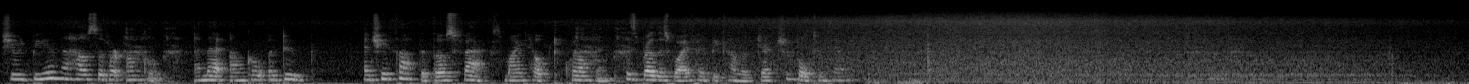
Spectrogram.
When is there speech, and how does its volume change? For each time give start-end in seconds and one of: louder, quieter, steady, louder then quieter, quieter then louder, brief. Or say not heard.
0.0-8.5 steady.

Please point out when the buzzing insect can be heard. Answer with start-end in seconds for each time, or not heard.
8.6-14.6.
